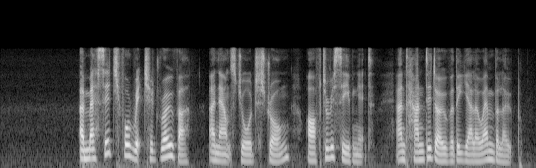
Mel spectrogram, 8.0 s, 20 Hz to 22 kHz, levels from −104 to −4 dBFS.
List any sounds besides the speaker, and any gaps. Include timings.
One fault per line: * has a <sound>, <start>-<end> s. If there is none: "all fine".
all fine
